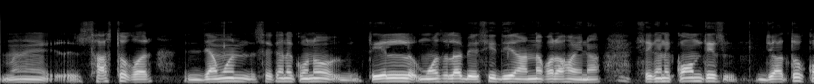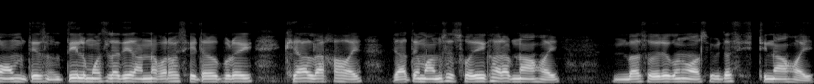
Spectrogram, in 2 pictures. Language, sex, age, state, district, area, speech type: Bengali, male, 18-30, West Bengal, Jalpaiguri, rural, spontaneous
